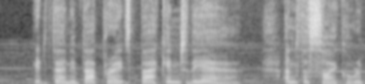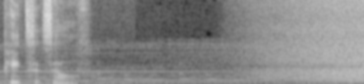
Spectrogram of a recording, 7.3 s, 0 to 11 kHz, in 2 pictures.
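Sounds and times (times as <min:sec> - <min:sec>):
speech: 0:00.4 - 0:04.6
tiny moorland stream trickling on the Plinlimmon Range in Mid Wales: 0:06.1 - 0:07.2.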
